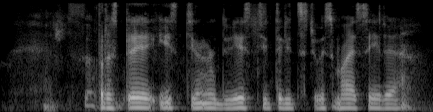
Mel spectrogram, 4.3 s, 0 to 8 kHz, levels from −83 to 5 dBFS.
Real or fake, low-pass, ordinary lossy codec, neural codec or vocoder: fake; 7.2 kHz; none; codec, 16 kHz, 2 kbps, FunCodec, trained on LibriTTS, 25 frames a second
